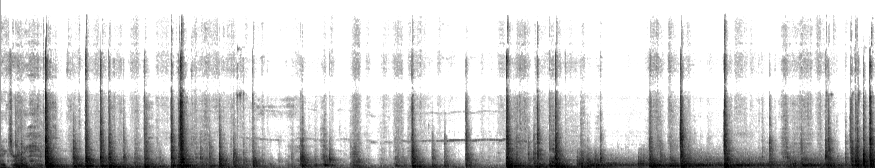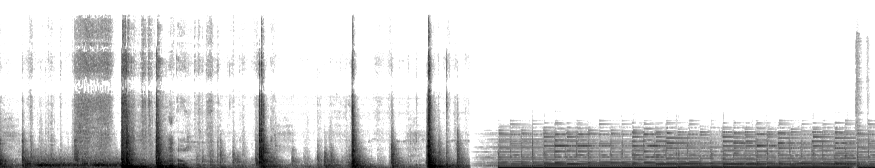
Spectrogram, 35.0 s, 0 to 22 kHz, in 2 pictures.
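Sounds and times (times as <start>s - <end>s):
metal knocks and clanks: 0.0s - 26.9s
music: 27.0s - 35.0s.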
